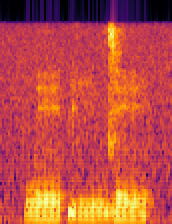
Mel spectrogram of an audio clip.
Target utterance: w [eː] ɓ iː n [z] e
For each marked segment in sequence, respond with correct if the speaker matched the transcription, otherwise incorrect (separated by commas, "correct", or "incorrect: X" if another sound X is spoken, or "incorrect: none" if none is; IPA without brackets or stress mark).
correct, correct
